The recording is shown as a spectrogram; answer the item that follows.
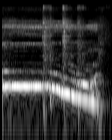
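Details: Alaskan Malamute named Luoluo howling indoors while its owner lies sick in bed; one long tonal howl holding steady, then sliding downward over about two seconds with rich harmonics, a few faint clicks in the room.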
